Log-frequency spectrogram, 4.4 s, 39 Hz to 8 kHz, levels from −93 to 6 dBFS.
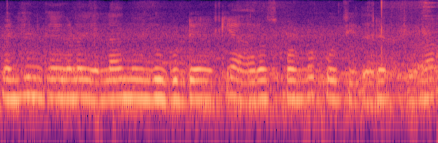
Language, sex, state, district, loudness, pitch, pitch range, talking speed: Kannada, female, Karnataka, Bijapur, -15 LUFS, 205 Hz, 200-210 Hz, 110 wpm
